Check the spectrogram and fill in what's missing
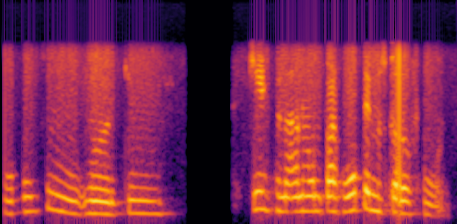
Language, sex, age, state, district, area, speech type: Kashmiri, male, 30-45, Jammu and Kashmir, Budgam, rural, conversation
